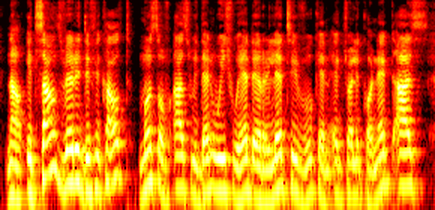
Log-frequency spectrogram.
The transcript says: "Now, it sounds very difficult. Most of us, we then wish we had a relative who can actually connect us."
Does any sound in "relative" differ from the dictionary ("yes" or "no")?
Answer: no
